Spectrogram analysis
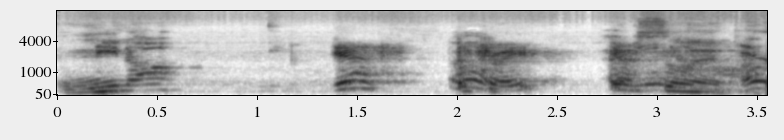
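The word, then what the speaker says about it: Neenah: who watches the show on wluk is it pronounced Nina yes that's great excellent all right you know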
